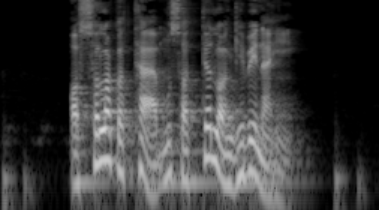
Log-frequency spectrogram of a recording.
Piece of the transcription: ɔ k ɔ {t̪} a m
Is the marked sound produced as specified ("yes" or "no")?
no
